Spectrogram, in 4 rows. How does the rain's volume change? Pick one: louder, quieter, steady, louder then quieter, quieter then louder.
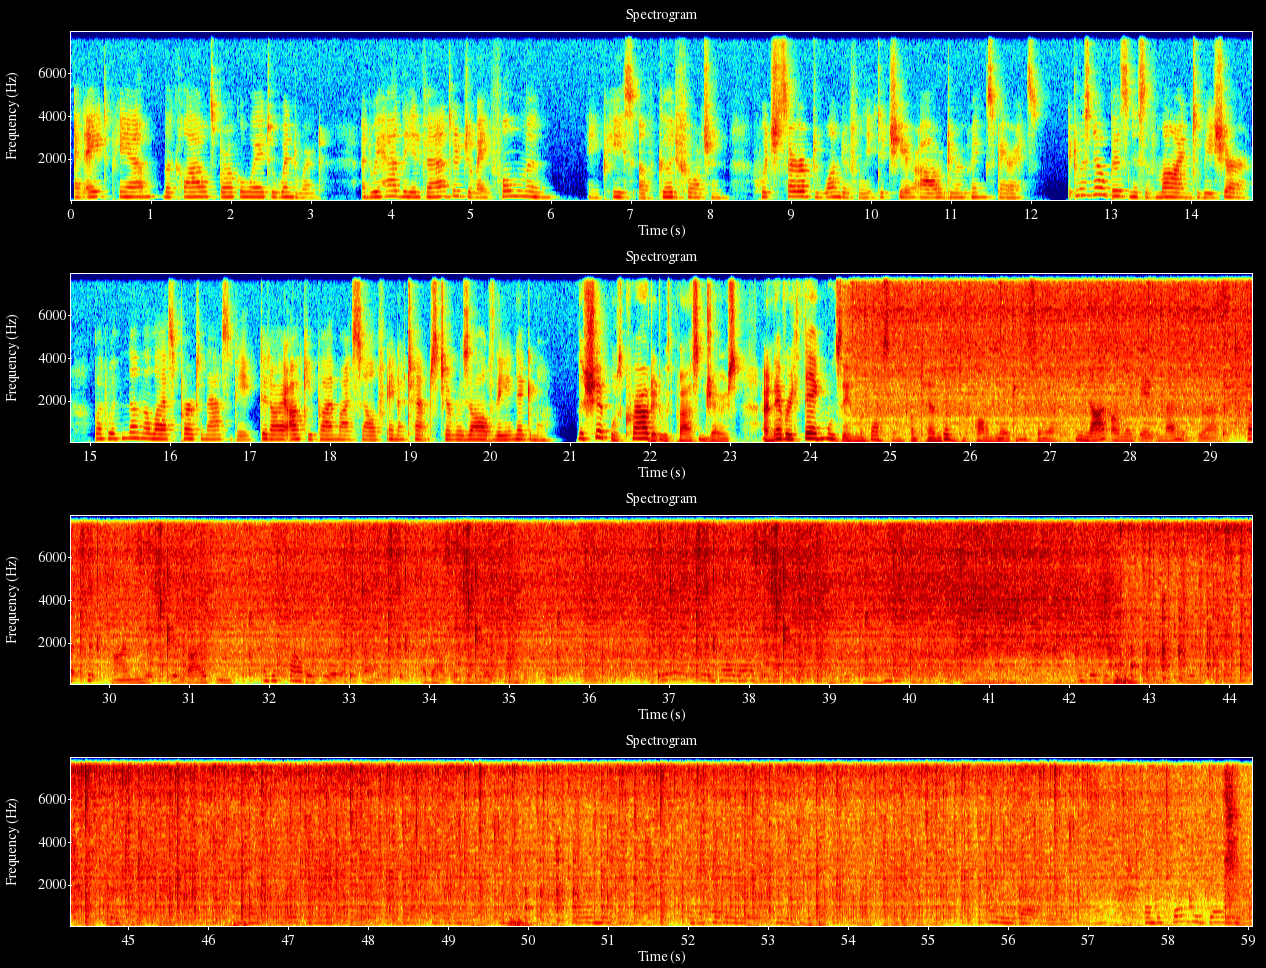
louder then quieter.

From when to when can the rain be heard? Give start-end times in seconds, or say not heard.
24.4-59.0.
